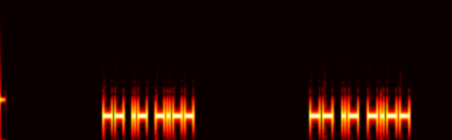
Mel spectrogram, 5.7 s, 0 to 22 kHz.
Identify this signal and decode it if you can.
Morse code, heard as a keyed tone, about 33 wpm, 700 Hz. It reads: MAY MAY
